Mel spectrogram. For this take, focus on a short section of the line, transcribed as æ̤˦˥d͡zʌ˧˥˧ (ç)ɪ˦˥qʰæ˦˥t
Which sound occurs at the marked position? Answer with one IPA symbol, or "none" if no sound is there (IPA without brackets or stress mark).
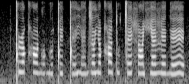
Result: j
